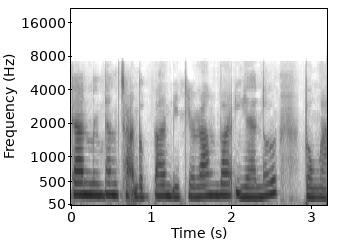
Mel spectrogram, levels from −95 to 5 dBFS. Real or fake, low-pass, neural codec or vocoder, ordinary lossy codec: fake; 7.2 kHz; codec, 16 kHz, 1 kbps, FreqCodec, larger model; none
